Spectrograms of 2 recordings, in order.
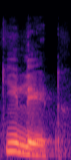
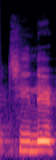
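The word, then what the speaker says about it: chelate: अगला पॉइंट आता है हमारे पास एक, ये भी महत्वपूर्ण है, कीलेट। अब इसका चूंकि प्रोनाउंसिएशन हो सकता है कहीं चीलेट लिखा मिल जाए, कहीं कीलेट लिखा मिल जाए, उससे कोई फर्क नहीं पड़ता।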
